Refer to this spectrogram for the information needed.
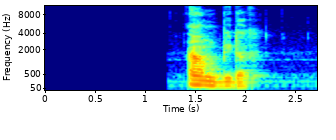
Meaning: provider
- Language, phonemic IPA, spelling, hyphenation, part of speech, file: Dutch, /ˈaːnˌbi.dər/, aanbieder, aan‧bie‧der, noun, Nl-aanbieder.ogg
